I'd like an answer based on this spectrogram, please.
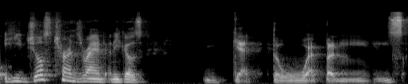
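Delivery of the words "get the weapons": very low, very deep, imposing movie henchman voice. Retelling a film scene where a huge man turns around: imitating a very deep voice. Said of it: "his voice is so deep".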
